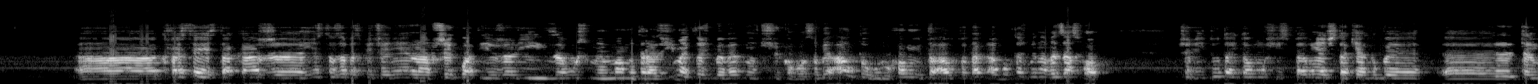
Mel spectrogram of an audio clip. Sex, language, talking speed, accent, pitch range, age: male, Polish, 145 wpm, native, 135-160 Hz, 30-49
